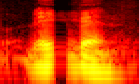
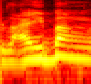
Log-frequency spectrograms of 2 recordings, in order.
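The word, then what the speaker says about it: Ray-Ban: 아실 텐데요 그 뭐 레이벤 어 예 사실 이제 그것 브랜드죠 예 그래서 우리 옛날 그 일본식 발음으로 라이방 라이방 하다는 그거죠 네네네 이제 어떻게 보면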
